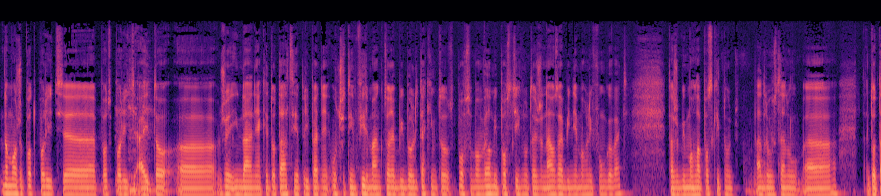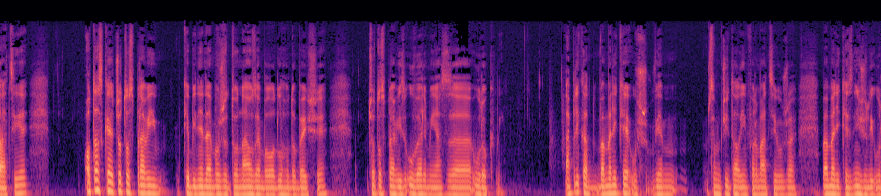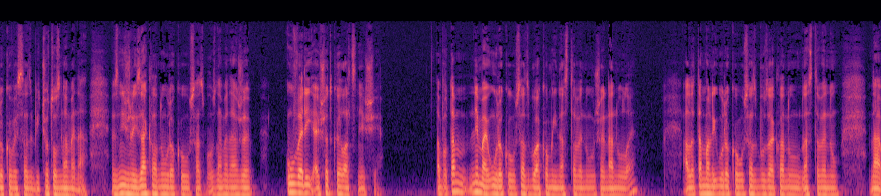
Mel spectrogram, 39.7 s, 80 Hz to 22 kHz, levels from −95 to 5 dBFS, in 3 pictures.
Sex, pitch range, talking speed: male, 105-120 Hz, 155 wpm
